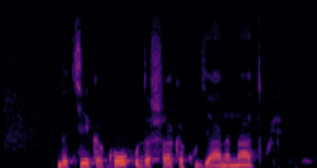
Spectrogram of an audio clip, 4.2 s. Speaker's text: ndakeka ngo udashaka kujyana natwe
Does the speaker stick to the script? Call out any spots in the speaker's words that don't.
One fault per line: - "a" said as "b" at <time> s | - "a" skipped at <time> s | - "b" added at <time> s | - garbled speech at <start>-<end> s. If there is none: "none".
- "ngo" said as "ko" at 1.5 s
